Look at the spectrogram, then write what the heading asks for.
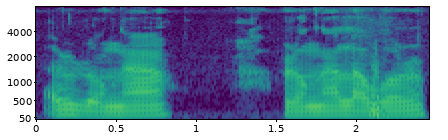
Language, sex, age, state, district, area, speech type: Assamese, male, 18-30, Assam, Tinsukia, rural, spontaneous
